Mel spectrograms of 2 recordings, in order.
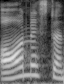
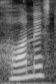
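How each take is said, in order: First: The word starts directly with an o vowel. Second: The word starts with a pronounced h sound. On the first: The speaker calls it right. "ಆನೆಸ್ಟ್ ಅಂತ ಹೇಳ್ತೀವಿ" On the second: The speaker calls it wrong. "ನಾವು ಹಾನೆಸ್ಟ್ ಅಂತ ಹೇಳಲ್ಲ"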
